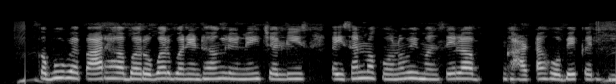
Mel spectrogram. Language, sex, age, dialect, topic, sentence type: Chhattisgarhi, female, 18-24, Central, banking, statement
